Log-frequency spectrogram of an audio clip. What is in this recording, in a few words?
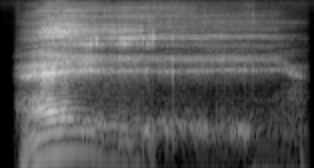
male creepy hey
